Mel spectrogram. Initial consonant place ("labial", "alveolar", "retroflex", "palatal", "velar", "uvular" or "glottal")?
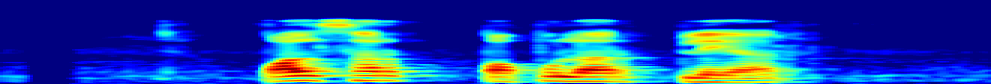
labial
